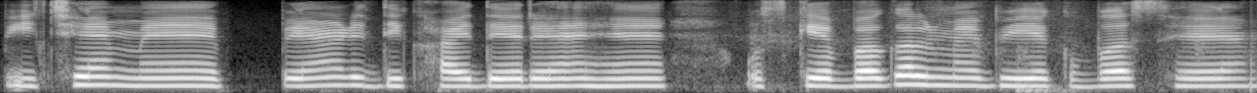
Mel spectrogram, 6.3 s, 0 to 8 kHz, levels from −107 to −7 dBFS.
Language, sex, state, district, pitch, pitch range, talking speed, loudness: Hindi, female, Jharkhand, Palamu, 240 Hz, 235-245 Hz, 135 wpm, -17 LUFS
